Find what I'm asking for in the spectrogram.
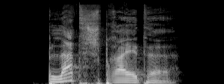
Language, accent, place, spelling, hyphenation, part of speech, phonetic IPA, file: German, Germany, Berlin, Blattspreite, Blatt‧sprei‧te, noun, [ˈblatˌʃpʁaɪ̯tə], De-Blattspreite.ogg
- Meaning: leaf blade, lamina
